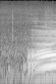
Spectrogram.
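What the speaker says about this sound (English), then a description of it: "let's take this and hit that with a little compressed air and see what happens" Compressed air is forced through a port on a Stihl backpack blower, rising quickly into a loud, close, tonal hiss-whistle that holds to the end.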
